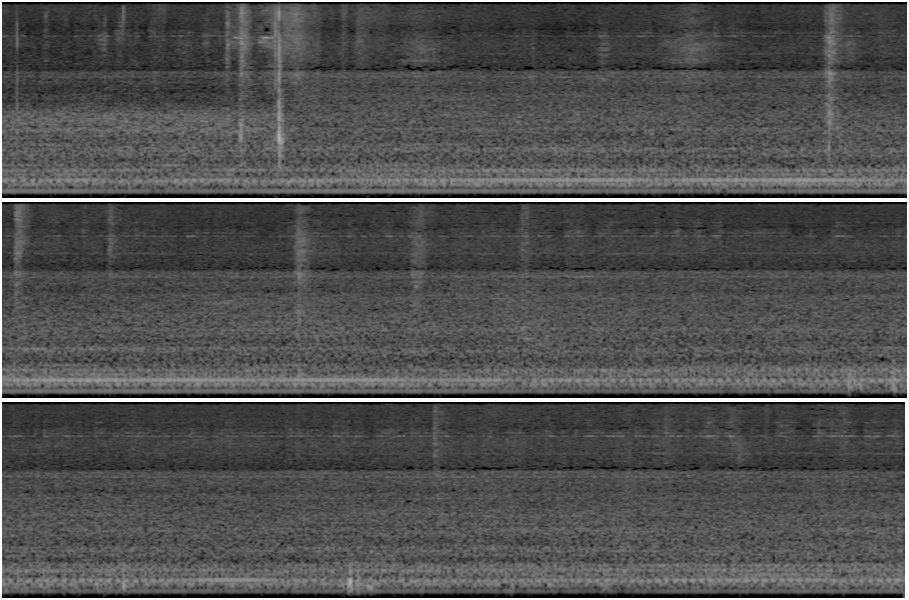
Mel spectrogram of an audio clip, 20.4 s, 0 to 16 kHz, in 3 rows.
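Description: Steady idling hum of a standing NJ Transit commuter train of Comet coaches powered by a GP40PH-2B diesel locomotive. Two brief sharp knocks come through, one about two seconds in and one near sixteen seconds.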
